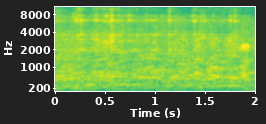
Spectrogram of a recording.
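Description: Ice clinking against a glass as a drink is stirred with a straw, with a few small, scattered clicks over background chatter.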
